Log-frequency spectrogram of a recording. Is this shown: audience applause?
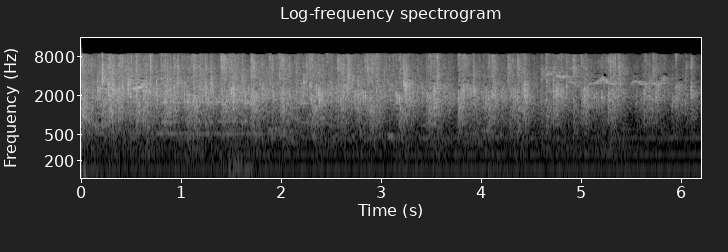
yes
